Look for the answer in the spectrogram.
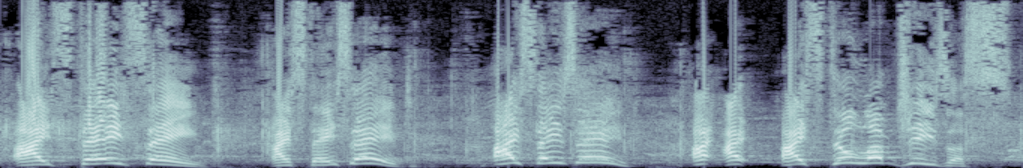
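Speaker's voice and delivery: loud, building declaration; shouted testimony. Acted.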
